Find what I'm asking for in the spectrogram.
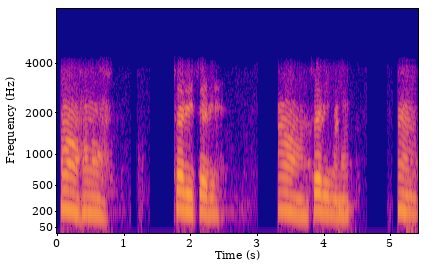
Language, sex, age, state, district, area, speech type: Kannada, female, 60+, Karnataka, Mandya, rural, conversation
